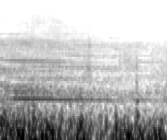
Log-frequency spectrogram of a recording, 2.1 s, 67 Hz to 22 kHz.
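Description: Electric motor and propeller of an FMS Zero 1100mm RC warbird in flight, a quiet whine that drops slightly in pitch as the plane passes and climbs away. Under it runs a steady low rumble.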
